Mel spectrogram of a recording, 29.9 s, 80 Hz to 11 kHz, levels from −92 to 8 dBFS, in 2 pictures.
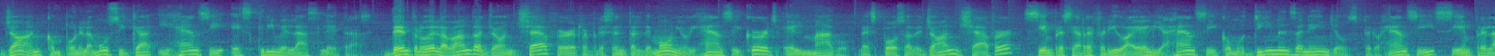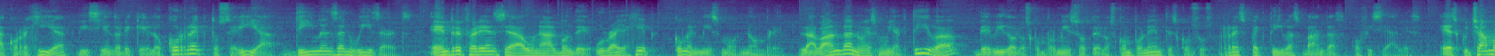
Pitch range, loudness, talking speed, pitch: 85-130 Hz, -17 LUFS, 170 wpm, 105 Hz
